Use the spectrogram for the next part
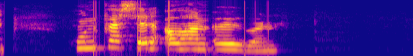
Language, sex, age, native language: Icelandic, female, 8, Icelandic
